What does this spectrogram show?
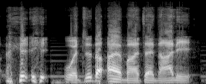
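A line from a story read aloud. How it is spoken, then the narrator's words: Giggling. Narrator (Chinese): 另一只象咯咯笑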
